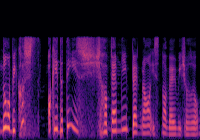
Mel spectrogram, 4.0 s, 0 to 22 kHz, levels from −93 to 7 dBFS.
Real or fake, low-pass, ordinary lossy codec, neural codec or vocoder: real; 7.2 kHz; none; none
